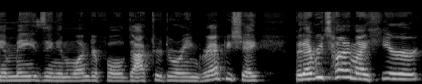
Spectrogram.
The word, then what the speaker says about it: Granpeesheh: So when I grew up in England, we just started with Granpeesheh, and that's how you pronounce it, Granpeesheh, and like no emphasis on any part of it.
